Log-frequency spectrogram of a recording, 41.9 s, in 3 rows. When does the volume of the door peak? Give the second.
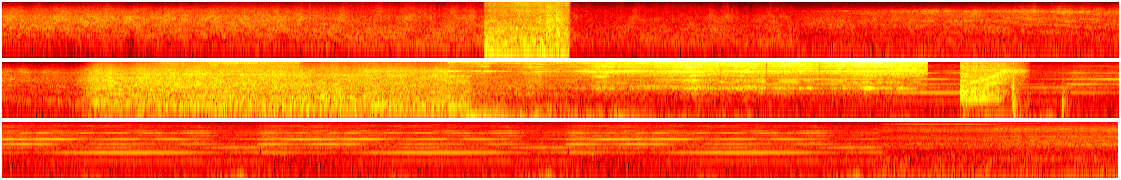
6 s.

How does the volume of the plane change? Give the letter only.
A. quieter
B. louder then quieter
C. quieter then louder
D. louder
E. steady
B.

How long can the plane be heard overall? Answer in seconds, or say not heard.
42 s.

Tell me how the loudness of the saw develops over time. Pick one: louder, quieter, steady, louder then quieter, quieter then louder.
louder.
